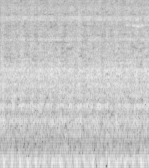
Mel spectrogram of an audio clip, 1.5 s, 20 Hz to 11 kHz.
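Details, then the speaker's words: Honda Click 125 scooter with a noisy CVT: hissy, rasping whirr over the idling engine with rough pulsing underneath; a dirty belt is slipping, fixed by cleaning the CVT, after which it runs quiet. "So madali lang yan guys. Ang problema yan ang nag-ingay diyan yung belt. Pero bakit nag-ingay yung belt?"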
